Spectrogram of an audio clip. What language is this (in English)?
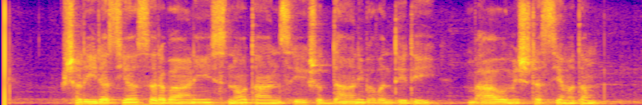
Sanskrit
